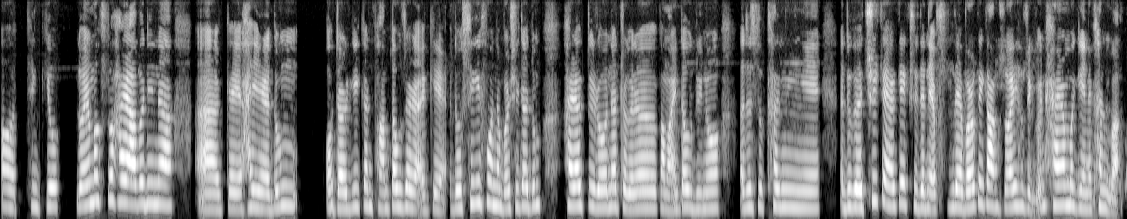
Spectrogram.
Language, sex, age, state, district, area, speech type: Manipuri, female, 18-30, Manipur, Senapati, rural, spontaneous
